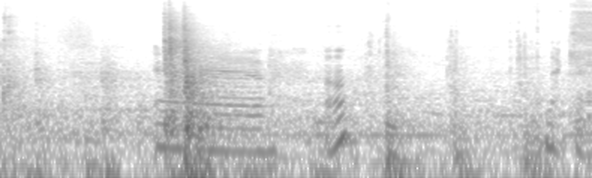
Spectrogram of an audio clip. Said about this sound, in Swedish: Knackar hårt.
